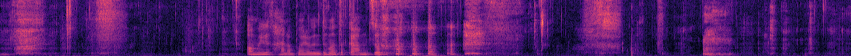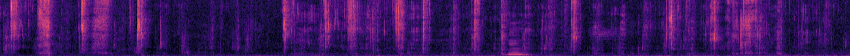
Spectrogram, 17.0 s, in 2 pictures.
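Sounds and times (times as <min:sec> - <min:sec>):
chewing food: 0:00.5 - 0:02.5, 0:05.2 - 0:17.0
crunching fried food: 0:05.2 - 0:17.0.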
